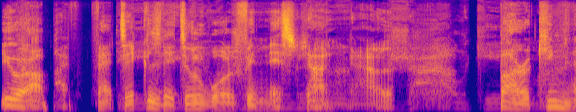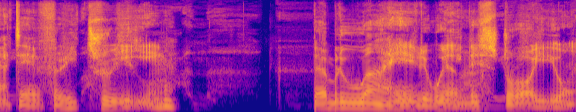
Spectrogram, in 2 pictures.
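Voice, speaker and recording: A man puts on a character voice at a very deep, low pitch, speaking very slowly with very wide pitch swings. His loudness stays very even, and hissing can be heard. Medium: game stream. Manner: hissing, cryptic, condescending.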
